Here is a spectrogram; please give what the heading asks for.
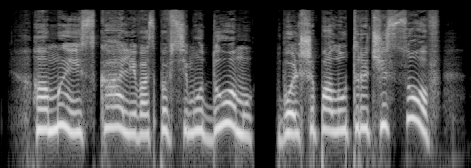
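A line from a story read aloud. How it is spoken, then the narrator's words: Exclaimed. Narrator (Russian): воскликнула няня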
